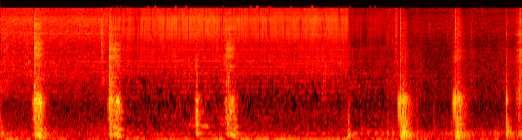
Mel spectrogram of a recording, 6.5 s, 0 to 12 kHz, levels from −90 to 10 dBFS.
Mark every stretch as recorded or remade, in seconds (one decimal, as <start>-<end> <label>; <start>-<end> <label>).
0.0-1.4 recorded; 1.4-4.8 remade; 4.8-6.5 recorded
